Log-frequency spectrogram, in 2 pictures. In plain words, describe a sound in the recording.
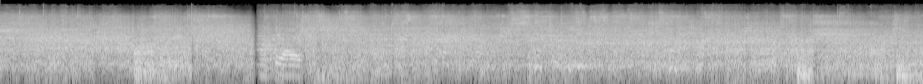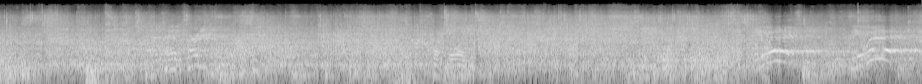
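Hockey sticks clack against each other and the ice.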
